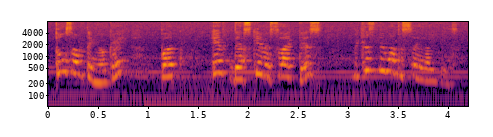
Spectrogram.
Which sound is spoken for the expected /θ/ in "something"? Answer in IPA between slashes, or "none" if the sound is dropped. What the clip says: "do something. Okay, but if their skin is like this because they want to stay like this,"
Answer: /t/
